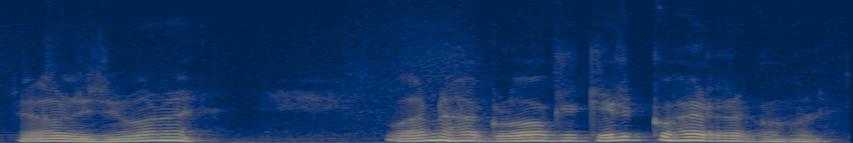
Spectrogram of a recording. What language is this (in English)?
Finnish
